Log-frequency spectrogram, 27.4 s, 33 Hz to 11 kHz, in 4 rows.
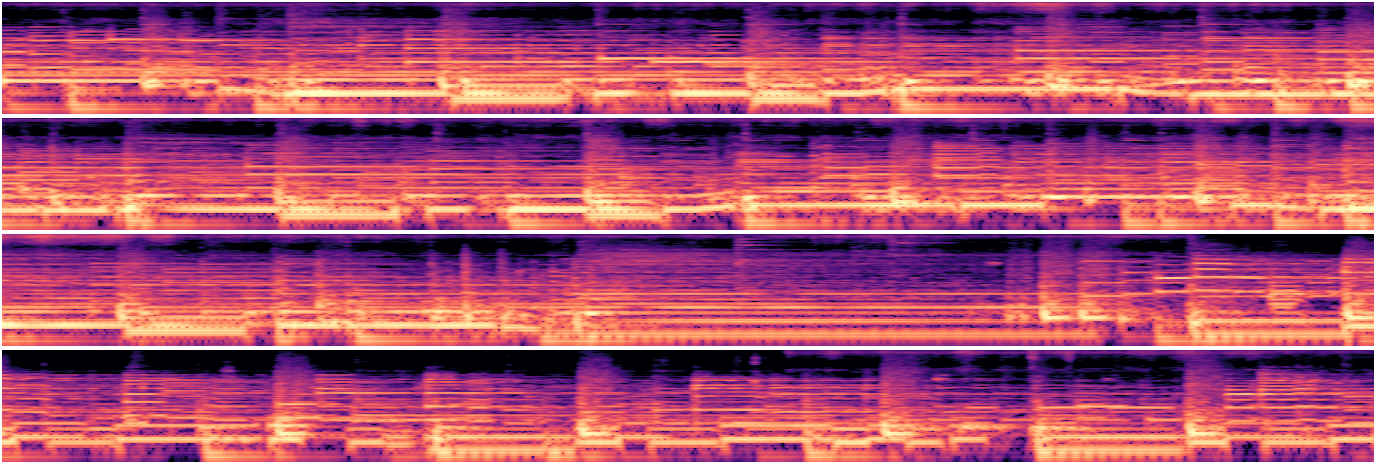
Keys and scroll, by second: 25.0 #, 26.5-27.4 typing.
